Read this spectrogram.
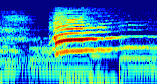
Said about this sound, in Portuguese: Isso! Esse grito bem gritado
